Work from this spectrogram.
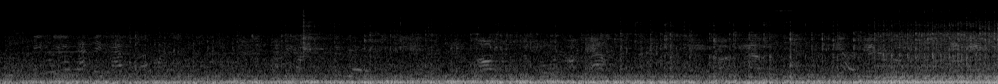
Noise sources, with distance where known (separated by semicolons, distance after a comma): engine of unclear size, near; unidentified human voice, far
